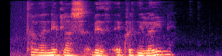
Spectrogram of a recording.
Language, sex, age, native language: Icelandic, male, 50-59, Icelandic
